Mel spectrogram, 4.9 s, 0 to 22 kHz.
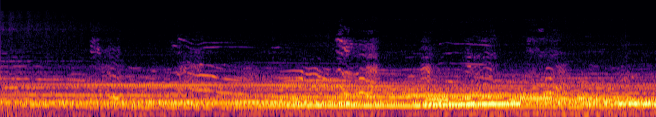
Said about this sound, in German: Wenn das Kirchdorf entschlummert und kein Lied mehr erklingt, wenn ein graulicher Nebel auf den Sümpfen erblinkt, dann verlassen die Wälder und durchstreifen die Felder fressbegierig 9 heulende Wölfe.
